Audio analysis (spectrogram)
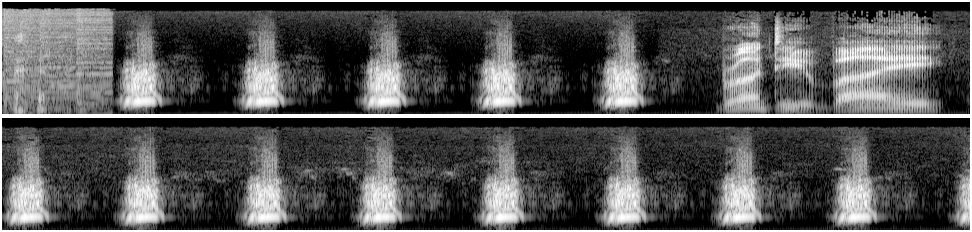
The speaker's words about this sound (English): It sounds like a dog barking. I love it. It sounds like the bark from that Simpsons episode with McGruff, the crime dog.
